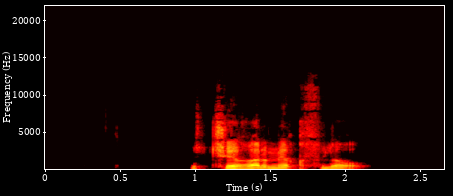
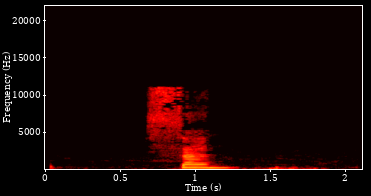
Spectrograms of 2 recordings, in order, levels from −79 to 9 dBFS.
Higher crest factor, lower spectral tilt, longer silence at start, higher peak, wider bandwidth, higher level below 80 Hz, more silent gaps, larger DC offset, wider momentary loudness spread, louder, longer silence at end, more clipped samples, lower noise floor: about the same, 20 dB vs 24 dB; first, -5.5 dB/octave vs -4 dB/octave; first, 1 s vs 0.7 s; first, -2 dBFS vs -10 dBFS; about the same, 12 kHz vs 11.5 kHz; about the same, -54 dBFS vs -56 dBFS; neither; neither; second, 20 LU vs 23 LU; first, -20 LUFS vs -29 LUFS; about the same, 0.55 s vs 0.45 s; neither; about the same, -71 dBFS vs -69 dBFS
